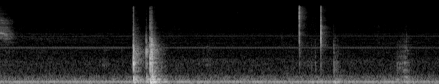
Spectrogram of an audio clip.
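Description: Two knocks of a plastic power bank on a wooden desk about a second and a half in, then two quick clicks of its side button about three seconds in: a double press that switches its built-in flashlight on. A steady low hum runs underneath.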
